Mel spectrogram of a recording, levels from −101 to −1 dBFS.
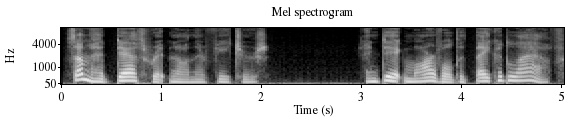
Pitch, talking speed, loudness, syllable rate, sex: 180 Hz, 165 wpm, -20 LUFS, 4.9 syllables/s, female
